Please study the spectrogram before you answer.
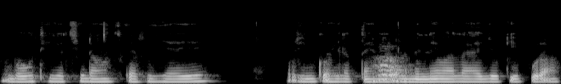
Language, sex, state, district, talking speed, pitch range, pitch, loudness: Hindi, male, Bihar, Lakhisarai, 205 wpm, 125-135 Hz, 130 Hz, -19 LUFS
